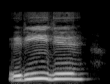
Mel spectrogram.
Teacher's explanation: Jim will get sifa qalqala, and this qalqala is very clear, should be very crisp.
